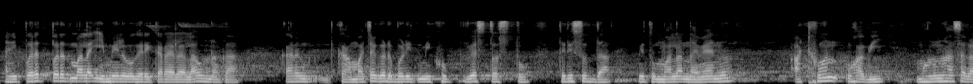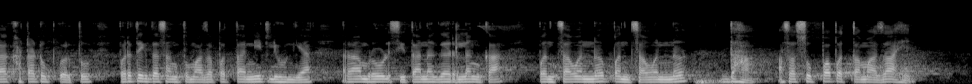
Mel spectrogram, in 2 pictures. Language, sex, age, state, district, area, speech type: Marathi, male, 30-45, Maharashtra, Satara, urban, spontaneous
